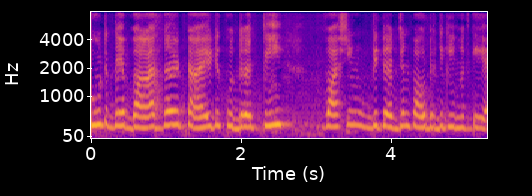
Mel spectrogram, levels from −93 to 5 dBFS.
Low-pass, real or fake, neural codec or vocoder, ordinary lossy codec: none; fake; codec, 16 kHz, 2 kbps, FreqCodec, smaller model; none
